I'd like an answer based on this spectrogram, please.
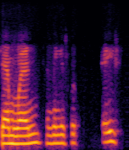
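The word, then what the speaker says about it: Samhain: is also um I always say this wrong Samwen I think is what a sam h e i n e but it's pronounced like Sam Samwen um and uh so that's what I follow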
